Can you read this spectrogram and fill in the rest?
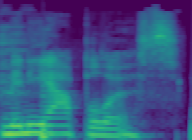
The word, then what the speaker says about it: Minneapolis: No, you're putting an extra N. – Minneapolis. – Yes, Minneapolis.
